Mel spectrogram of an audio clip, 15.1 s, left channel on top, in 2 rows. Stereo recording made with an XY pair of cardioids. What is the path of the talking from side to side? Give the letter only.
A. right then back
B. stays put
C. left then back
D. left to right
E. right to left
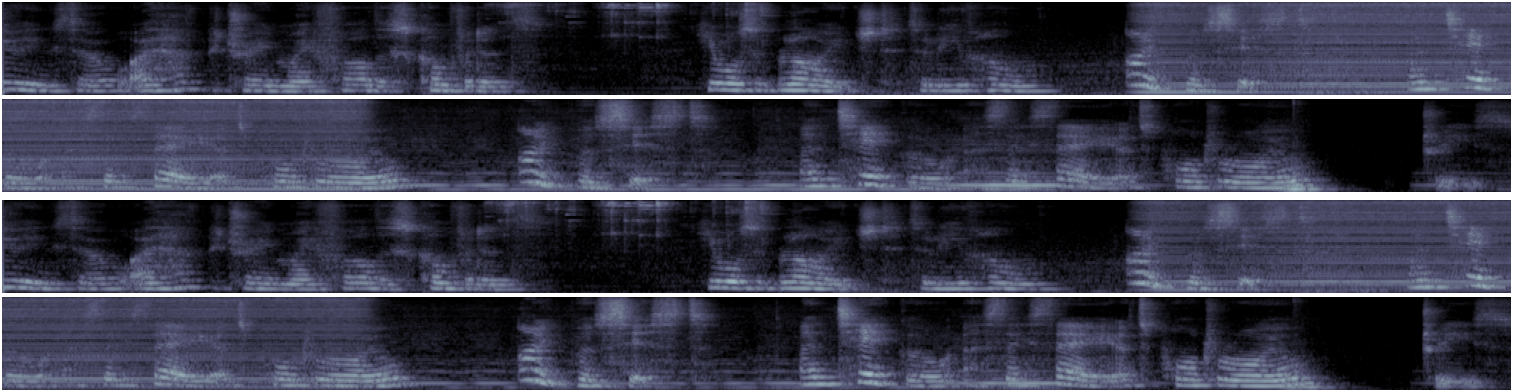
D.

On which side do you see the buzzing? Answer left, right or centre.
left.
